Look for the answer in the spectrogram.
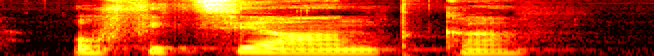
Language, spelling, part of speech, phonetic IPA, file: Ukrainian, офіціантка, noun, [ɔfʲit͡sʲiˈantkɐ], Uk-офіціантка.ogg
- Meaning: female equivalent of офіціа́нт (oficiánt): waitress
